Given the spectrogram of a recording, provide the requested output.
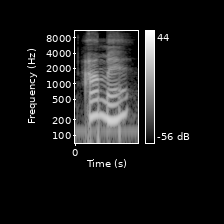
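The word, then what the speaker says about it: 雨: Fourth up we got rain, pronounced ame.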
